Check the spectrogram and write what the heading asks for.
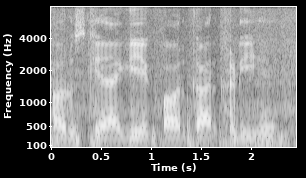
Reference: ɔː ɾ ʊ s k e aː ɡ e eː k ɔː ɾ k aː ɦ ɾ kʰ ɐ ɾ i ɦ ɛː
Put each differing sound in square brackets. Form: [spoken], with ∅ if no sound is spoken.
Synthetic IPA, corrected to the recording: ɔː ɾ ʊ s k e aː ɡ e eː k ɔː ɾ k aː [∅] ɾ kʰ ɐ [ɽ] i ɦ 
